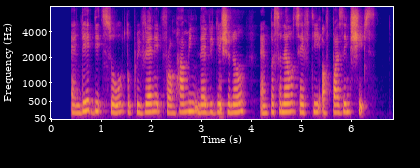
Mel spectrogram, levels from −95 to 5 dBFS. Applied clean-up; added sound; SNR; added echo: neural mask model DeepFilterNet 3.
